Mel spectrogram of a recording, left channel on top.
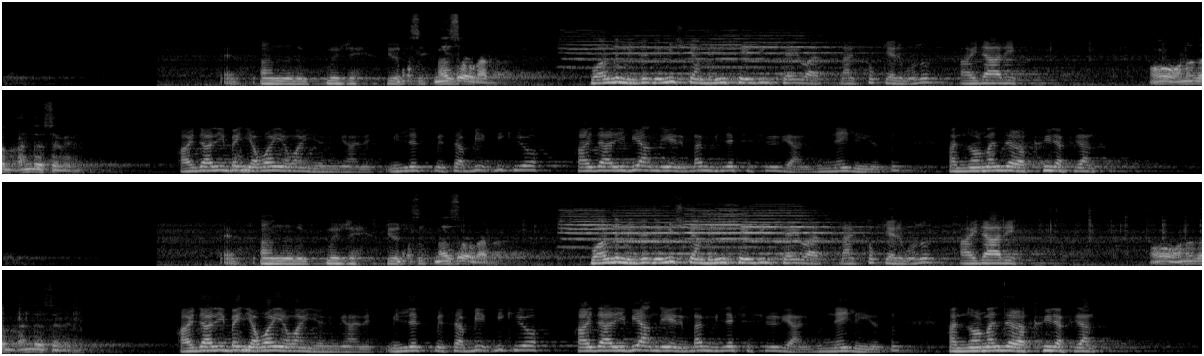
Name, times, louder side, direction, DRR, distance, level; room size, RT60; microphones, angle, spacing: sound 1, 1.6-12.8, right 9 dB, 85° right, 1.1 m, -40 dB
voice 1, 2.2-4.3 5.6-10.2 13.8-17.4 17.8-21.1 21.5-22.9, right 3 dB, 25° right, 0.5 m, -30 dB
voice 2, 3.9-5.0 11.5-12.8 14.3-14.5, left 2 dB, 35° left, 0.6 m, -30 dB
25.0 x 23.5 x 6.7 m
head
